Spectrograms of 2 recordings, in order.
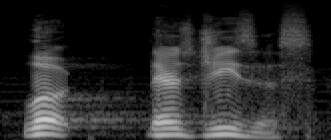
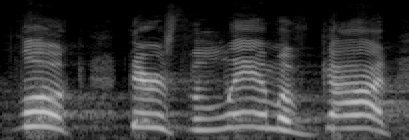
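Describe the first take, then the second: First: Low, slow and deadpan; bored monotone announcement; flat, unexcited. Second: High, slow, eager announcement; thrilled to point the way; joyful proclamation; excited. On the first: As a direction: read it like it's no big deal. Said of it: "you kinda think that he reads it like". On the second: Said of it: "he is excited". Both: Shown as a demonstration.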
